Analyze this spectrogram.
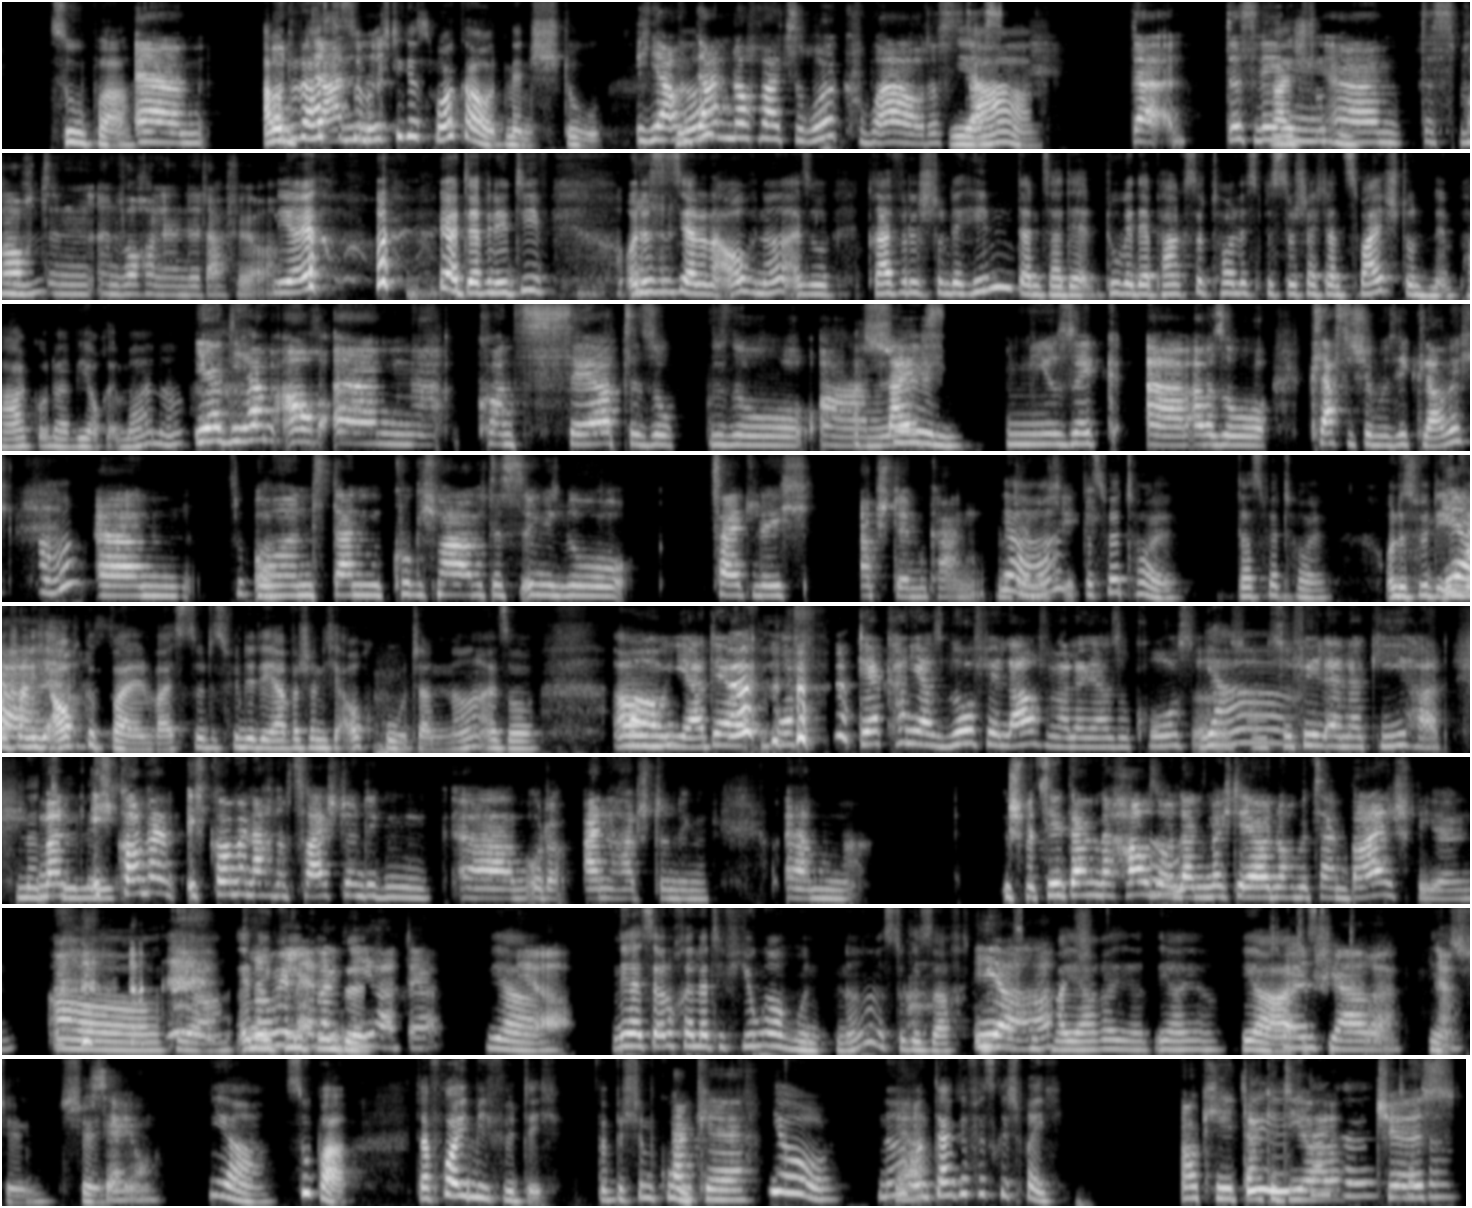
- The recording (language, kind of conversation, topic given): German, unstructured, Wie verbringst du am liebsten ein freies Wochenende?
- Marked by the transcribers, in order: other background noise; laughing while speaking: "Ja, ja"; laugh; chuckle; unintelligible speech; laugh; drawn out: "Ja"; drawn out: "Oh"; chuckle; dog barking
